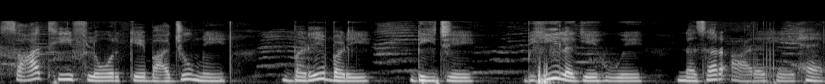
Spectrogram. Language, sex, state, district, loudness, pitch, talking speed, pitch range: Hindi, female, Madhya Pradesh, Katni, -19 LUFS, 180 Hz, 115 wpm, 160-215 Hz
